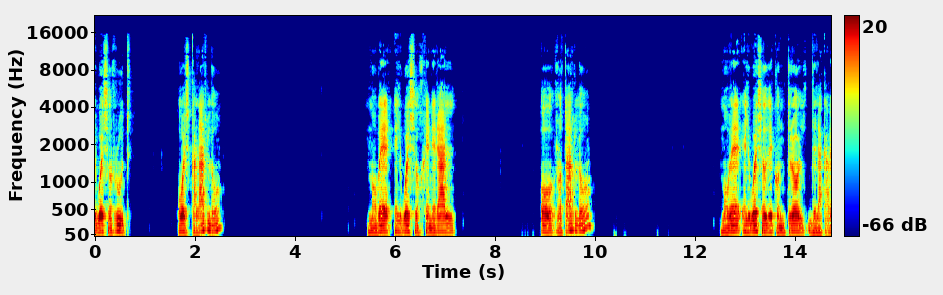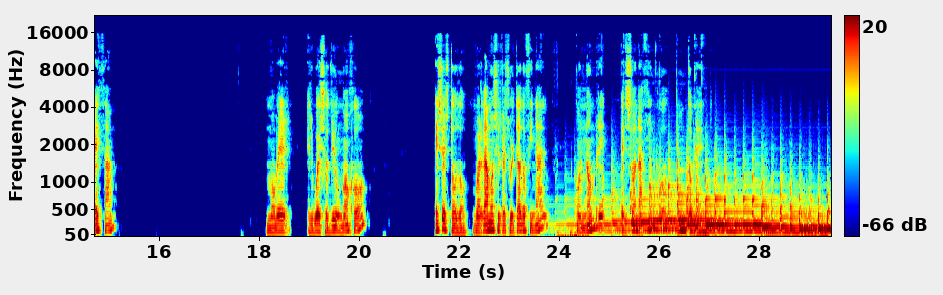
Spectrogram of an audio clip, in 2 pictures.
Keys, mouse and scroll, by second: 0.4 g, 2.6 s, 3.9-5.3 middle drag, 4.7 right click, 6.6-7.9 middle drag, 7.0 g, 9.3 r, 10.8-14.4 right drag, 14.0 g, 16.0 right click, 17.1 r, 20.2 right click, 21.4 r, 22.6-24.7 middle drag, 28.2-29.4 drag.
